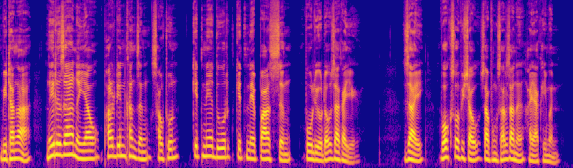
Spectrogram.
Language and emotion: Bodo, neutral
